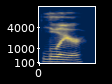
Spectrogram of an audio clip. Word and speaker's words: lawyer: Lawyer. Different vowel sounds in the middle there. Lower. Lawyer. Hear it. It's subtle, I know, but important.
